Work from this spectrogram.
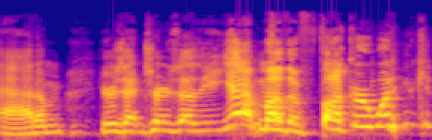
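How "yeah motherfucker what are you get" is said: shrill, very high, high-pitched acted screaming outburst. Retelling a friend yelling at some guys: imitating a friend screaming. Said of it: "screaming at these ki-".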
